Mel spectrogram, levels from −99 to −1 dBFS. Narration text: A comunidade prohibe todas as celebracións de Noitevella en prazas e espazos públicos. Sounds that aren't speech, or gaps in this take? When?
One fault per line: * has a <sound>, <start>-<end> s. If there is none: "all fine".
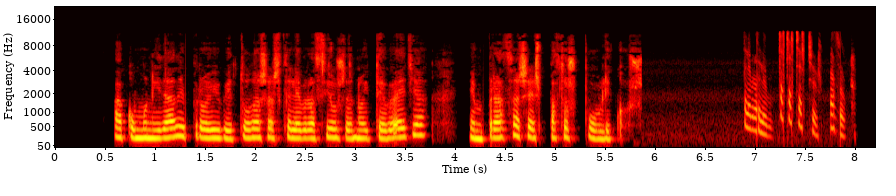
* has a chirp, 6.9-7.9 s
